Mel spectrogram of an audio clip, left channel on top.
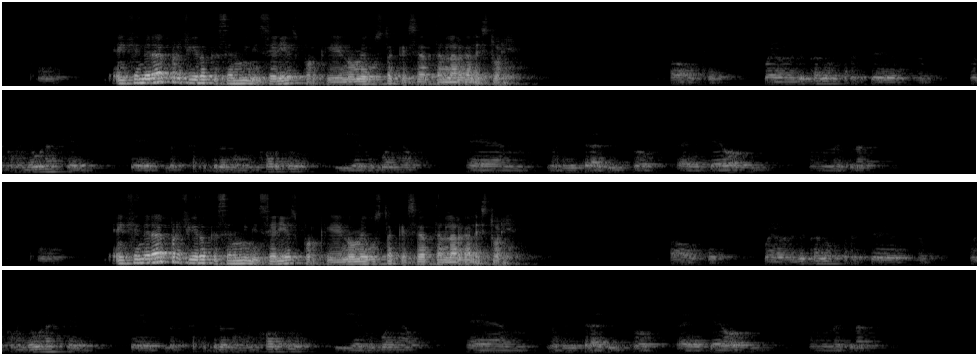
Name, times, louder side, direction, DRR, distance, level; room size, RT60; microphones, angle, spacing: voice 1, 1.1-5.1, right 1 dB, 30° right, 4 dB, 1.3 m, -28 dB
voice 2, 6.7-7.2 7.6-9.3 9.7-10.7 11.0-12.8 13.1-13.9 14.4-17.4 17.8-18.4, left 1 dB, 10° right, -3 dB, 2.1 m, -44 dB
12.0 x 5.4 x 6.0 m, 0.67 s
head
